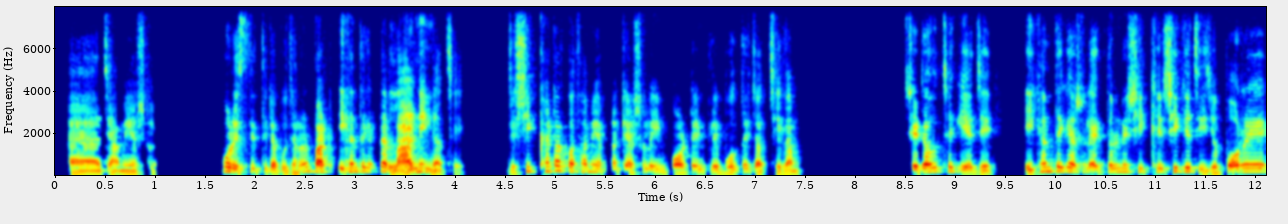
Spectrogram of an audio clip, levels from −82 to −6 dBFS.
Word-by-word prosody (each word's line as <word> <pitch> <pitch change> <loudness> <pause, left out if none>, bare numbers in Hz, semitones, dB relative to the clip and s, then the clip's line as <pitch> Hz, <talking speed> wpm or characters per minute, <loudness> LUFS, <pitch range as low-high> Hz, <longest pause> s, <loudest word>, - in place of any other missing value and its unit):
অ্যা 125 - +3 0.3
যে - - -3
আমি 120 +1 -2
আসলে 120 - -13 0.7
পরিস্থিতিটা 160 -3 +1
বোঝানোর 135 +9 -2
বাট 170 0 +8 0.2
এখান 185 +2 +1
থেকে 195 -2 -1
একটা 200 0 +3
লার্নিং 170 +4 +6
আছে। - - -13 0.5
যে 145 - -5
শিক্ষাটার 205 +3 0
কথা 185 0 +1
আমি 175 -2 -2
আপনাকে 155 0 -5
আসলে 155 +2 -5
ইম্পোর্টেন্টলি 145 +2 0
বলতে 140 +5 -2
চাচ্ছিলাম - - -1 1.1
সেটা 165 +4 +6
হচ্ছে 190 +2 -3
গিয়ে 140 -1 +1
যে, 115 - +1 0.4
এখান 190 +7 -1
থেকে 200 -2 +2
আসলে 175 - -3
এক 150 - -4
ধরনের 170 +1 -2
শিক্ষে 170 0 -6
শিখেছি 190 -3 -1
যে 130 - +1
পরে 170 +3 +5
170 Hz, 170 wpm, -23 LUFS, 145-185 Hz, 1.1 s, বাট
